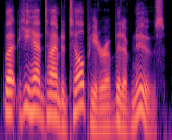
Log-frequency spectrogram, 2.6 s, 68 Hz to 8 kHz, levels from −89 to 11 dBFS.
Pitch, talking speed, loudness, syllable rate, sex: 140 Hz, 255 wpm, -17 LUFS, 5.0 syllables/s, male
